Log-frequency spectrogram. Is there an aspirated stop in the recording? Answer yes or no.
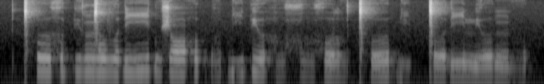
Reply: yes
